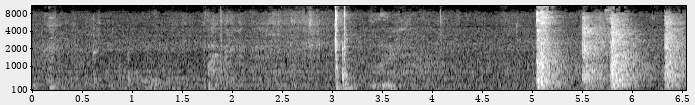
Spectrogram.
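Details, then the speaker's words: Dull metallic clunks, a few faint then four sharp, from a worn steering tie rod on a VW Golf knocking as it is rocked by hand; the tie rod is being replaced. "Тяга отжила свою. Міняємо рульову тягу. От послухайте, як вона стукає."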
